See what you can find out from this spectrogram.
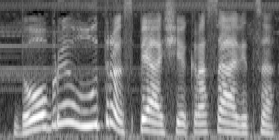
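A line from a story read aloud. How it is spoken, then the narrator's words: Booming honking voice. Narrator (Russian): прогудел МакКуину желтый тягач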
